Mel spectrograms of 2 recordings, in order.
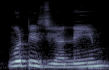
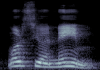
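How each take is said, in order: First: The voice rises at the end. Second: The voice falls at the end. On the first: It is a friendly, informal question to a child. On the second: It is a formal question in an interview.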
